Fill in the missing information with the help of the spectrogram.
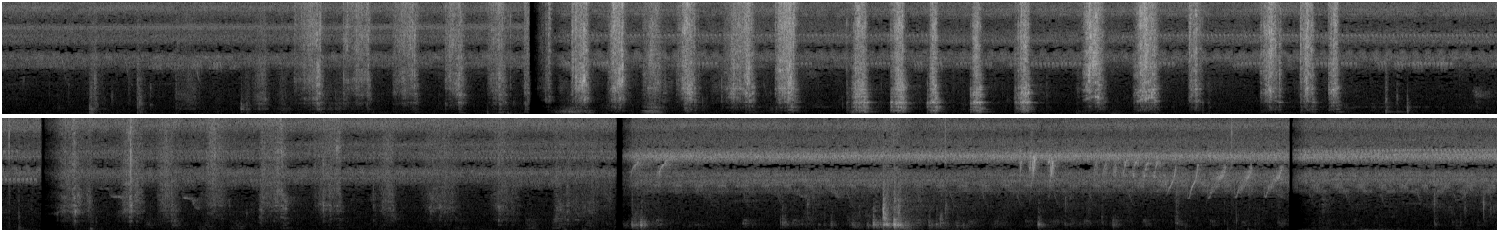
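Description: A hand tool rasping rhythmically on wood, about two strokes a second, in runs broken by abrupt cuts; the strokes are loudest in the first half and fainter later. Crickets and other insects chirr steadily in the background.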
